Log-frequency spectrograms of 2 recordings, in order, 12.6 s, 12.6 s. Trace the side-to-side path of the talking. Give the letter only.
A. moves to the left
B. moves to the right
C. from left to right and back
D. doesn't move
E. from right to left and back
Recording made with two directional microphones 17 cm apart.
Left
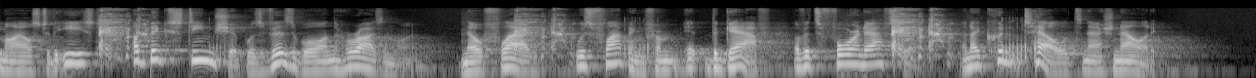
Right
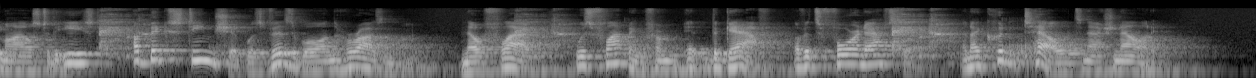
D.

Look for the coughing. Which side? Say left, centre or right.
left.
